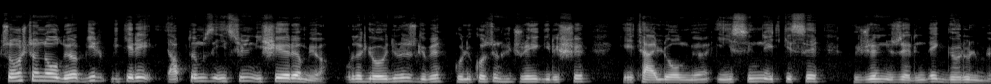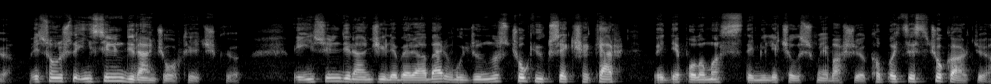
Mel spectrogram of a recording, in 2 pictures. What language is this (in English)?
Turkish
